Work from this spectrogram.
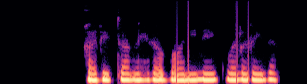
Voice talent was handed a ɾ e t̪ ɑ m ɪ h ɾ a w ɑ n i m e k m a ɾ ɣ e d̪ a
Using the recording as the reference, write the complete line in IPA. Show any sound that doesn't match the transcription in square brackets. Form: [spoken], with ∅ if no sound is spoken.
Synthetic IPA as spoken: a ɾ [i] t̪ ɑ m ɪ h ɾ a [b] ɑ n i [n] e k m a ɾ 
